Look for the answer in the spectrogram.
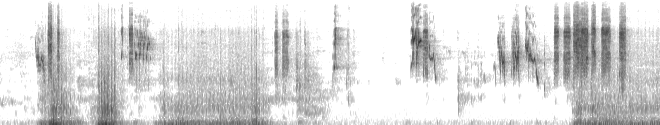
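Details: Happy budgerigar producing scattered sharp chirps and then a fast run of clicky, buzzy notes at the end, interrupted by low thumps and bursts of rumbling noise.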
